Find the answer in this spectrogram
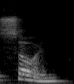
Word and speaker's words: Samhain: But today, it is the day of Samhain, or as it is spelled, literally, Samhain, and I think they pronounce it Samhain.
